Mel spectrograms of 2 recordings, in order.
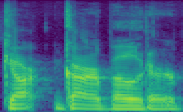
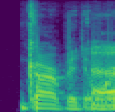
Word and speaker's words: Garbodor: Um, well, it's supposed to be It's garbage odor. So, it's actually meant to be pronounced garboder, but Garbodor is fine.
